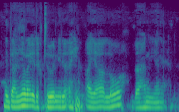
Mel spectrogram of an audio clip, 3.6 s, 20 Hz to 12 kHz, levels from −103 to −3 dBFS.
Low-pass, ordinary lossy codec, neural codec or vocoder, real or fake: none; none; codec, 24 kHz, 0.9 kbps, WavTokenizer, medium speech release version 2; fake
